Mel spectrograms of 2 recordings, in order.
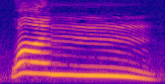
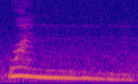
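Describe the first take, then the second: First: The word is said loudly. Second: The word is said quietly. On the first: "I'm going to say it loud" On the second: "I'm going to say it quiet"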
